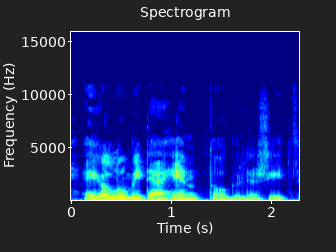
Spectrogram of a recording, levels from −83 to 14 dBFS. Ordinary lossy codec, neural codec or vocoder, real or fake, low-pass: MP3, 48 kbps; none; real; 14.4 kHz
